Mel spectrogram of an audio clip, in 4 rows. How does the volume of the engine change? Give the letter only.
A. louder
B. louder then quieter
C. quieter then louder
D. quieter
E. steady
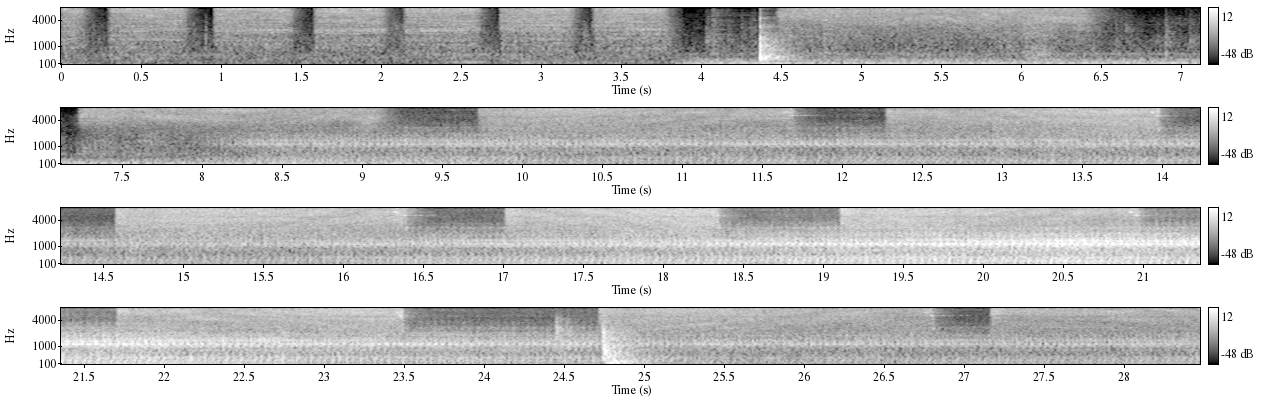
B.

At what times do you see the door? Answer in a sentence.
You can hear the door from 24.4 to 25.1 s.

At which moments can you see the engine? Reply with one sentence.
The engine can be heard from 7.9 to 28.4 s.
